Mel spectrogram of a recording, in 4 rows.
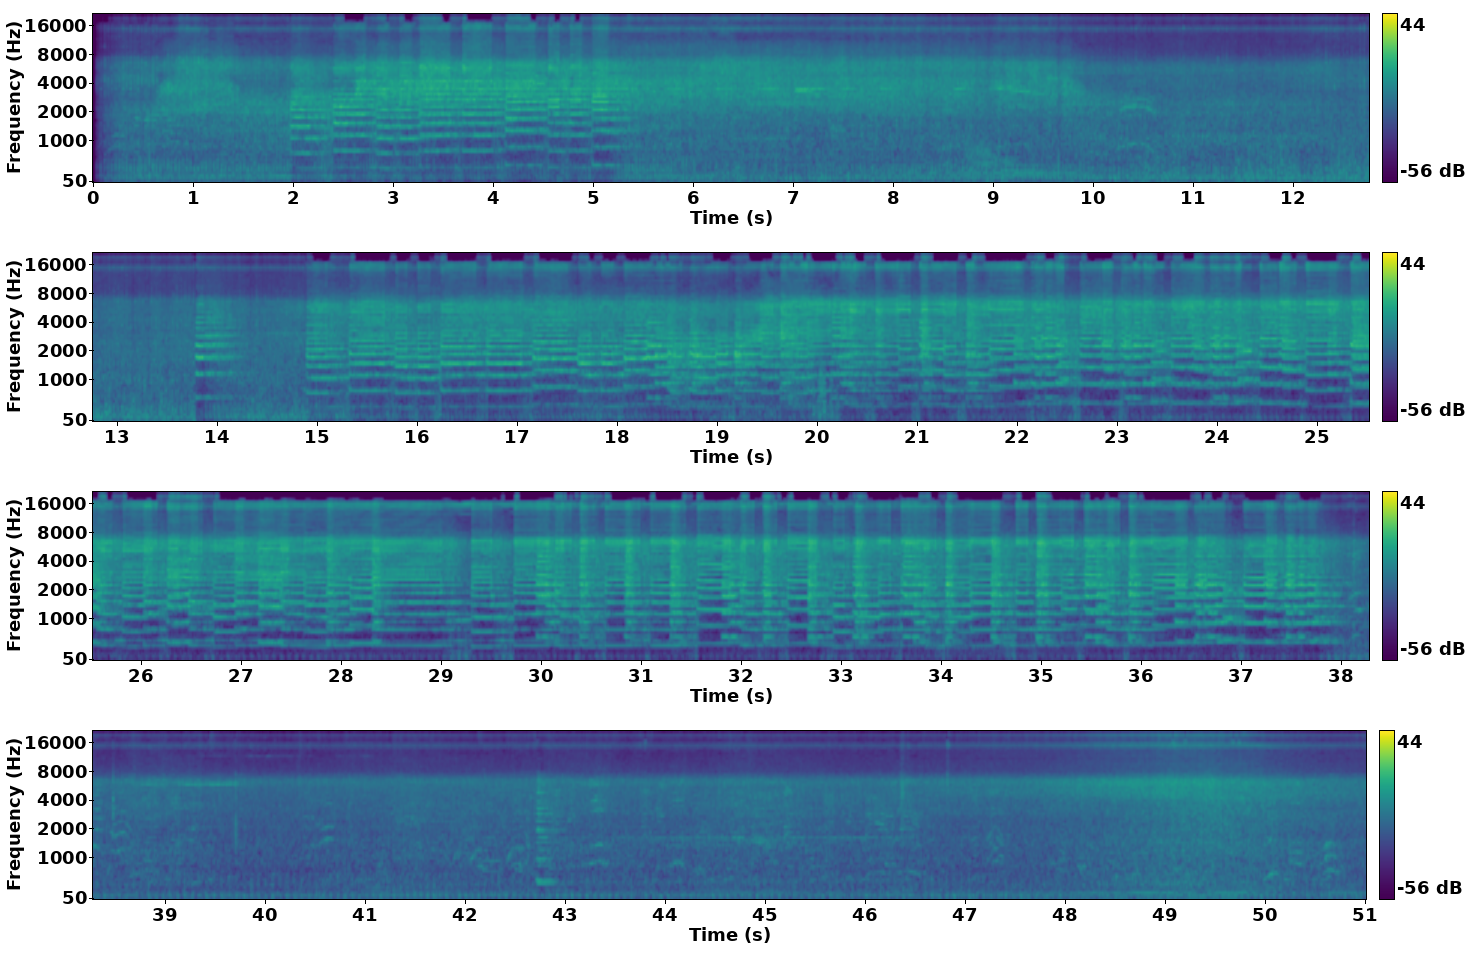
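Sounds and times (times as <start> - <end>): road and engine rumble: 0.0 - 51.0
multi-tone horn melody: 1.8 - 9.8, 13.7 - 38.4, 42.6 - 43.2.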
